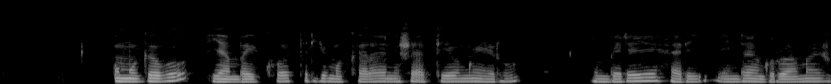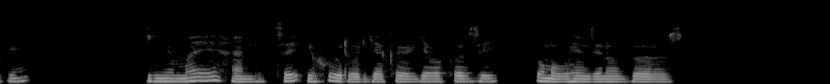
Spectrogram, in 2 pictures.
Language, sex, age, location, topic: Kinyarwanda, male, 18-24, Nyagatare, finance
